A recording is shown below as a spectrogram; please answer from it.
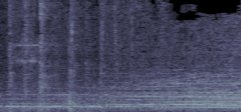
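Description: Dramatic background score of sustained synthesized chords that swell louder, with a short sharp hit about half a second in.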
